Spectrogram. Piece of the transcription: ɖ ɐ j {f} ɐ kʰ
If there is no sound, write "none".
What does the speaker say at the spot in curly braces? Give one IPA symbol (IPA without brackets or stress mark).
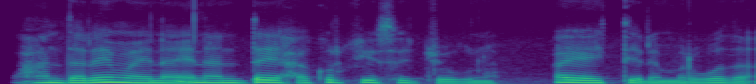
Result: ħ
